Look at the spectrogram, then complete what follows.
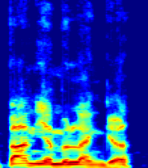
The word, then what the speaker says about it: Banyamulenge: How would you pronounce this again? So they're called the Banyan Malanga.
